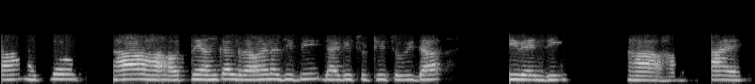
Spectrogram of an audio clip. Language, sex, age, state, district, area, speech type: Sindhi, female, 18-30, Gujarat, Surat, urban, conversation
